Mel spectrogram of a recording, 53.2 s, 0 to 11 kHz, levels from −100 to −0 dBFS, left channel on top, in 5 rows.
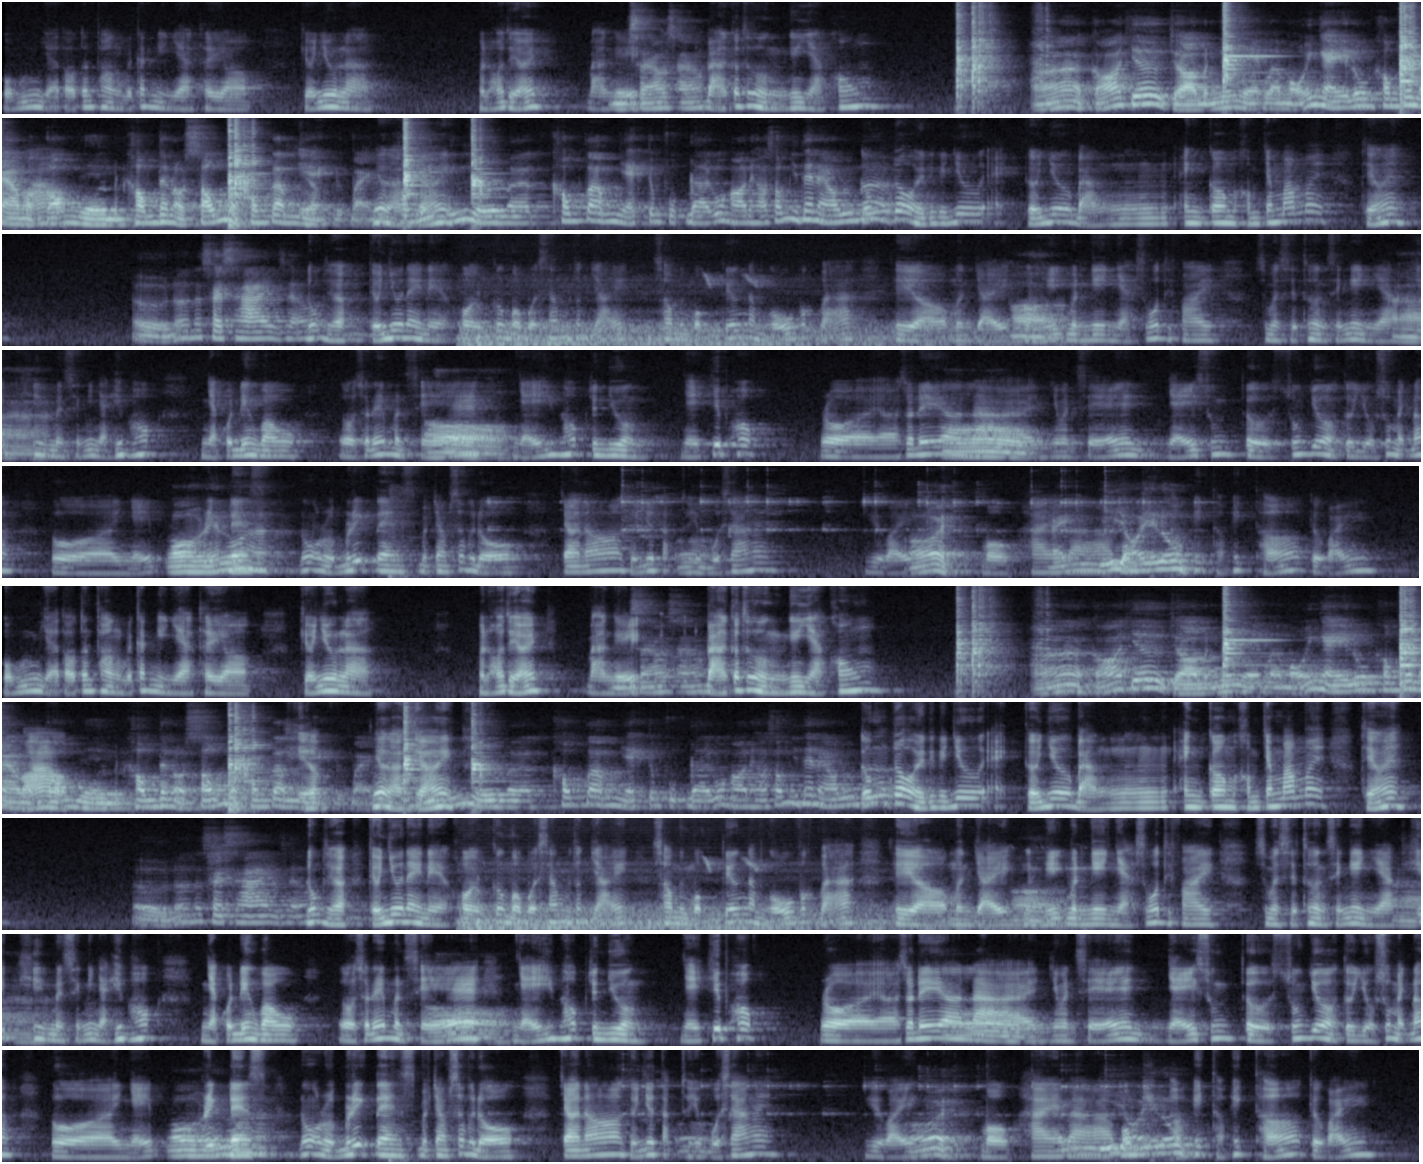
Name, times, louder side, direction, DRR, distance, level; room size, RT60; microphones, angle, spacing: voice 1, 0.0-1.9 2.2-2.8 3.6-4.1 4.4-4.8 5.2-6.6 10.8-11.1 12.9-13.0 13.4-14.0 17.1-21.2 23.6-34.2 34.4-36.8 37.0-37.6 38.1-42.7 42.9-43.7 44.1-44.5 44.8-48.4 49.0-49.4 49.9-52.9, right 5 dB, 60° right, 0.5 m, -32 dB
voice 2, 4.5-5.3 7.7-17.4 22.3-23.7 28.8-29.3 31.7-32.3 35.1-35.7 39.0-39.7 43.8-44.5 47.6-47.9 49.3-49.7 50.4-51.5, left 2 dB, 55° left, 1.1 m, -32 dB
sound 1, 7.2-7.9 9.2-9.6 10.5-10.8 12.3-12.7 13.6-13.9 14.2-14.4, left 2 dB, 15° left, 0.6 m, -25 dB
sound 2, 24.7-29.6, right 2 dB, 30° right, 1.1 m, -41 dB
sound 3, 45.5-51.6, left 3 dB, 70° left, 2.2 m, -50 dB
20.5 x 8.1 x 5.8 m
head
